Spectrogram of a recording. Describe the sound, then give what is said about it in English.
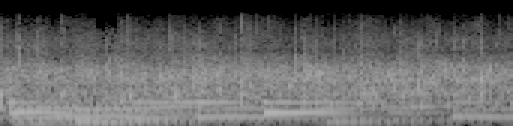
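A church audience claps steadily for a church team in a dense, continuous wash of applause, with sustained organ or keyboard chords playing underneath throughout. “So if we could give them a hand clap, and if I can ask you,”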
